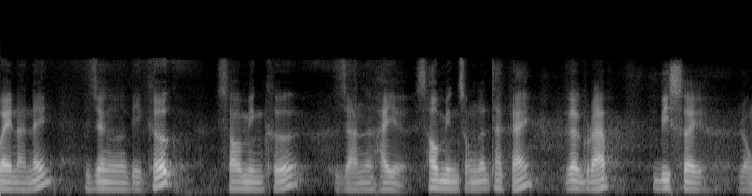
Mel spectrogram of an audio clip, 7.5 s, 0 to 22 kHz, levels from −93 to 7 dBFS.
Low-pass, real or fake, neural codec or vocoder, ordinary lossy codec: 7.2 kHz; fake; codec, 16 kHz in and 24 kHz out, 0.9 kbps, LongCat-Audio-Codec, fine tuned four codebook decoder; none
